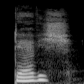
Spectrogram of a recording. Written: dervish

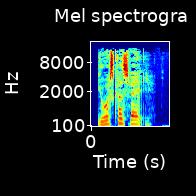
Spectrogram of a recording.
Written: jordskredsvalg

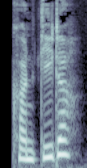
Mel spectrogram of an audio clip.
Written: konditor

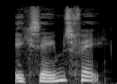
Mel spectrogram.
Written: eksamensfag

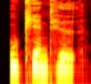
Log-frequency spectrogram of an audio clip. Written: ukendthed

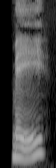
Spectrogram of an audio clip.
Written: mage

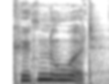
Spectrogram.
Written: køkkenurt

